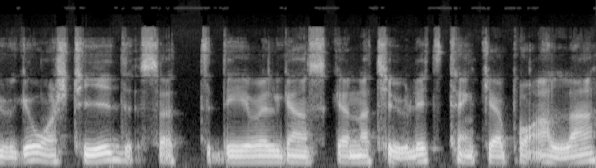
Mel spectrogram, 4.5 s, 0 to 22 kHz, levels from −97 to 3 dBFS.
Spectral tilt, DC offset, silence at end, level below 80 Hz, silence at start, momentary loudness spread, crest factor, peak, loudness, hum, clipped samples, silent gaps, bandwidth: -5 dB/octave; under 0.1%; 0 s; -50 dBFS; 0 s; 5 LU; 14 dB; 0 dBFS; -14 LUFS; none; under 0.1%; none; 12.5 kHz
